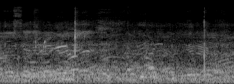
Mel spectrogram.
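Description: Many voices talking and calling out at once, the chatter of a spectator crowd and players around a kabaddi court, with a sharp knock or clap or two.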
